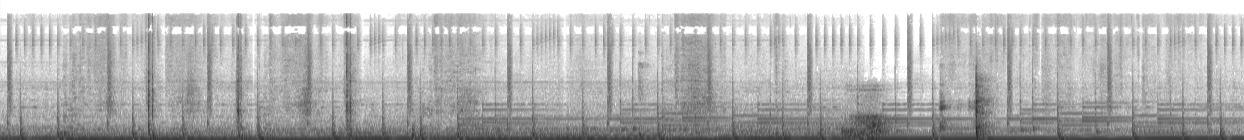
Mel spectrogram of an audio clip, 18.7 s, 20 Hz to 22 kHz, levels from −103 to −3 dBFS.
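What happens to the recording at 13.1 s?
Nothing goes wrong at 13.1 s: the audio runs through that moment intact, with no dropout, click, distortion or other fault to be heard.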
